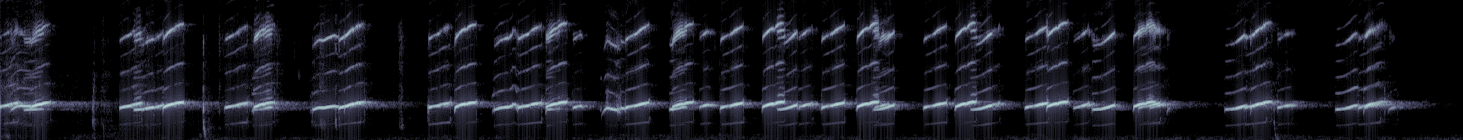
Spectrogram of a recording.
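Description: A chorus of frogs calls in rapid, repeated high-pitched trills and chirps, pulsing steadily for several seconds with brief gaps between bursts, loud with no voices.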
